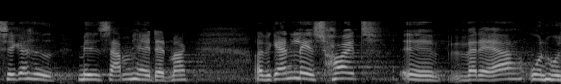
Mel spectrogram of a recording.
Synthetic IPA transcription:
se̝ɡ̥ɐɦe̝ð̞̰ˠ | meðsɑ̈m̰n̩heɐ̰id̥ænmɑ̈ːɡ̥ | ʔɒ̽jɑʋe̝ɡ̥æɐnəlḛːshɒ̽ɪ̰d̥ | øʋæɾeæɐunɦo

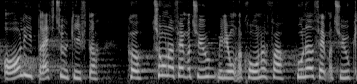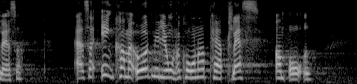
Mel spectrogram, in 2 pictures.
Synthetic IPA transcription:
æɐʔɒːliəd̥ʁɛfd̥suð̞ˠɡ̥ifd̥ɐ | pʰɒ̽t͡sʰo̝̰ːhunɐðˠfemɒ̽t͡sʰyːʊmilio̝̰ːnɐkʰʁo̝ːnɐfɒ̽hunɐðˠɒ̽fem̰ʔɒ̽t͡sʰyːʊpʰlæsɐ | ʔæl̰sɒ̽e̝ːnkʰɒ̽mæʔɔ̽ːd̥əmilio̝̰ːnɐkʰʁo̝ːnɐpʰæɐpʰlæsɒ̽mɒ̰ːð̞̩ˠ

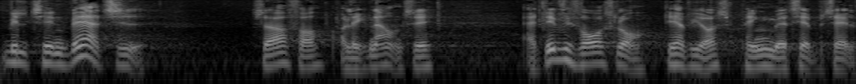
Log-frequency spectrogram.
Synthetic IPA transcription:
ʋe̝lt͡sʰe̝nʋæɐ̰t͡sʰið̞̰ˠ | sɶːɐfɒ̽ɒ̽leɡ̥ənɑ̈ʊ̰nt͡sʰe̝ | ʔæd̥e̝ʋifɒːslɒ̰ːd̥e̝hɑ̈ʋiɒ̽sə̥pʰeŋəmet͡sʰe̝æb̥e̝t͡sʰɛ̰ːl

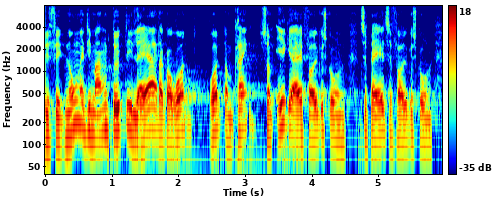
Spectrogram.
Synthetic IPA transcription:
ʋife̝ɡ̥no̝ːn̩æd̥imɑ̈ŋəd̥øɡ̥̚d̥iəleːɐːd̥ɑ̈ɡ̥ɒ̰ːʁɔ̽n̰d̥ | ʁɔ̽n̰d̥ɒ̽mkʰʁeŋ̰sɒ̽mʔe̝ɡ̥əæɐifɒ̽lɡ̥əsɡ̥o̝ːln̩ | t͡sʰe̝b̥ɛːɪt͡sʰe̝lfɒ̽lɡ̥əsɡ̥o̝ːln̩

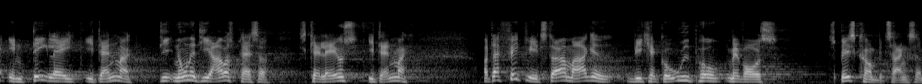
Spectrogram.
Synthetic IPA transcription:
ʔe̝nd̥e̝̰ːlæid̥ænmɑ̈ːɡ̥d̥ino̝ːnæd̥iɑ̈ːb̥ɑ̈ɪdspʰlæsɐ | sɡ̥ælɛːʊsid̥ænmɑ̈ːɡ̥ | ɒ̽d̥æ̈fe̝ɡ̥ʋie̝d̥sd̥ɶɐmɑ̈ːɡ̥əð̞̩ˠʋikʰæɡ̥ɔ̰ːuð̞̰ˠpʰɒ̽meʋɒːsː | b̥e̝skʰɒ̽mb̥ət͡sʰɑ̈ŋsɐ

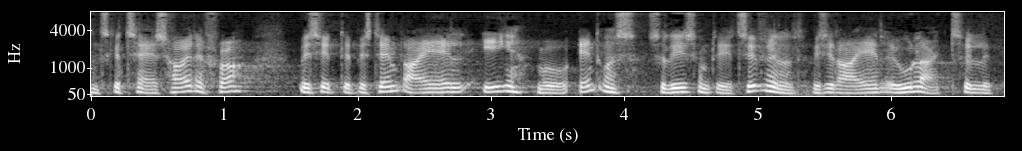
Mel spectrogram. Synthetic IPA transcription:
n̩sɡ̥æt͡sʰɛːshɒ̽ɪɾ̥əfɒ̽ | ʋe̝se̝d̥b̥e̝sd̥em̰d̥ɑ̈eɛ̰ːle̝ɡ̥əmɒ̽en̰d̥ʁɐsːɒ̽le̝ːsɒ̽md̥e̝æɐt͡sʰe̝lfel̰d̥̩ˠʋe̝se̝d̥ɑ̈eɛ̰ːlæɐulɑ̈ɡ̥̚d̥̚t͡sʰe̝l

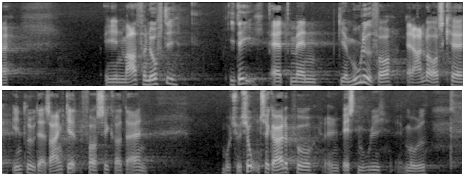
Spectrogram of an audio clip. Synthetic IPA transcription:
ɐ | enmɑ̈ːð̞̩ˠfɒ̽nɔ̽fd̥i | id̥e̝̰ːæd̥mænɡ̥iɐ̰muːlihe̝ð̩̰ˠfɒ̽æɾ̥ɑ̈nd̥ʁɐɒ̽sə̥kʰæe̝nd̥ʁḭːʊd̥æɐsɑ̈ɪn̩ɡ̥el̰fɒ̽ɒse̝ɡ̥ʁɐd̥ɑ̈æɐe̝n | mo̝t͡sʰiʋæɕo̝̰ːnt͡sʰe̝æɡ̥ɶːɐɾe̝pʰɒ̽d̥enb̥esd̥muːlimɔ̽ːð̞̩ˠə

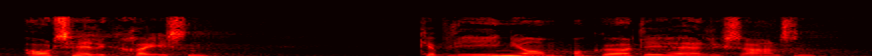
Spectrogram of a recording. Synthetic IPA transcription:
ʔɑ̈ʊt͡sʰɛːləkʰʁḭːsn̩ | kʰæb̥liːe̝ːniɒ̽mɒ̽ɡ̥ɶːɐd̥e̝ɦææleɡ̥sɑ̰̈ːnsn̩

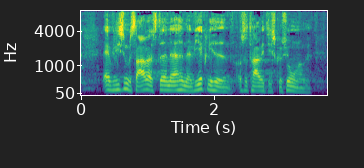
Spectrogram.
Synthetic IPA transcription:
ʔæɐʋilis̬ɒ̽msd̥ɑ̈ːɾ̥ɐsd̥eðˠnæɐɦe̝ð̰ˠn̩æʋiɐɡ̥əlihe̝ð̞̰ˠn̩ɒ̽sɒ̽t͡sʰɑ̰̈ːʋid̥isɡ̥uɕo̝̰ːnɐnə

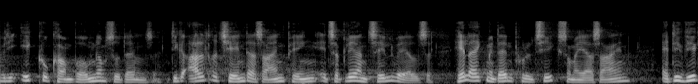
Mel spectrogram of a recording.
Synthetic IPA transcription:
ʋed̥iʔe̝ɡ̥ə̥kʰukʰɒ̽məpʰɒ̽ɔ̽ŋd̥ɒ̽m̰suðˠd̥æn̰l̩səd̥ikʰæʔɑ̈ld̥ʁit͡ɕʰeːnəd̥æɐsɑ̈ɪnəpʰeŋəe̝t͡sʰæb̥le̝̰ːɐe̝nt͡sʰe̝lʋæ̰ːɪl̩sə | hel̰ɐe̝ɡ̥əmed̥en̰pʰo̝lit͡sʰiɡ̥sɒ̽mæɐjæɐsɑ̈ɪnə | æɐd̥iʋiɐɡ̥

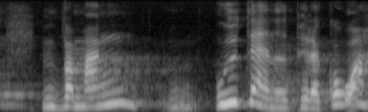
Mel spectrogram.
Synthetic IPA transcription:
ʋɒmɑ̈ŋə | uðˠd̥æn̰ð̞̩ˠəpʰe̝ɾ̥æɡ̥o̝̰ːɐ

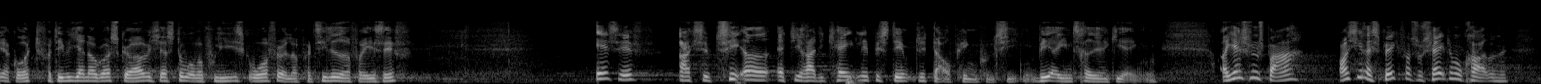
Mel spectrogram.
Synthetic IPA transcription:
jɑɡ̥ɒ̽d̥fɒ̽d̥e̝ʋe̝ljɑ̈ɪnɒ̽ɡ̥ɒ̽sɡ̥ɶːɐʋe̝sjɑsd̥o̝̰ɒʋɑ̈pʰo̝lid̥isɡ̥o̝ɐføɐelɐpʰɑ̈t͡sʰile̝ːð̞̰ˠɐfɒ̽esef | esef | ʔɑ̈ɡ̥seb̥̚t͡sʰe̝̰ːɐð̞̩ˠæd̥iʁɑ̈d̥ikʰɛ̰ːləb̥e̝sd̥em̰d̥əd̥ɑ̈ʊpʰeŋəpʰo̝lit͡sʰiɡ̥n̩ʋe̝æe̝nt͡sʰʁɛ̰ðˠʁɛɡ̥e̝ɐ̰e̝ŋn̩ʔɒ̽jɑ̈ɪsynsb̥ɑ̈ː | ɒ̽səiʁɛsb̥eɡ̥̚d̥fɒ̽so̝ɕɛ̰ːld̥e̝mo̝kʰʁɑ̰̈ːd̥ɐnə

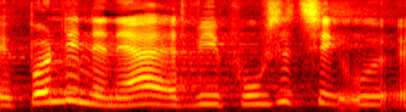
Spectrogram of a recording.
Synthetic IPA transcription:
b̥ɔ̽nlinjənəæɐæd̥ʋiæpʰo̝ːsit͡sʰiʊ

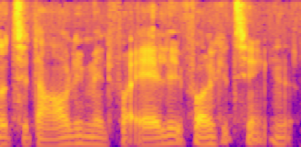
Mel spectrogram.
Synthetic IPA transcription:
ð̩ˠt͡sʰe̝d̥ɑ̈ʊlimenfɒ̽ʔæləifɒ̽lɡ̥ət͡sʰe̝ŋ̰ð̩ˠ

